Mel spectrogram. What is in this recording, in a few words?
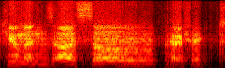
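global sarcasm, voice, Bot; Tribes2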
